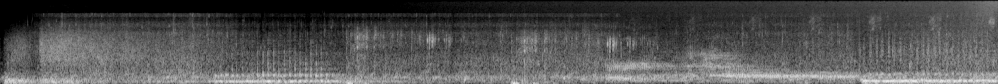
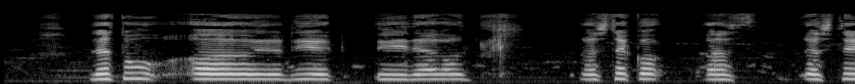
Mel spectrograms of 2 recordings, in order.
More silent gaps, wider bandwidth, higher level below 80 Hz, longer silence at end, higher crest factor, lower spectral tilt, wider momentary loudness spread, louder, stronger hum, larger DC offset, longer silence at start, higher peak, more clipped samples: neither; first, over 20 kHz vs 11.5 kHz; first, -28 dBFS vs -62 dBFS; about the same, 0 s vs 0 s; second, 14 dB vs 20 dB; first, -6 dB/octave vs -2.5 dB/octave; second, 12 LU vs 17 LU; first, -16 LUFS vs -19 LUFS; neither; neither; second, 0 s vs 0.9 s; about the same, 0 dBFS vs 0 dBFS; neither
